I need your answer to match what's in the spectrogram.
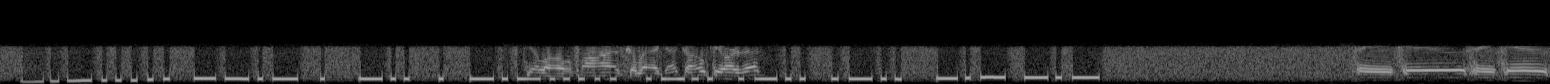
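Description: A steady Morse code tone keys on and off in quick dots and dashes over a band-limited radio channel with background hiss, while warbling, garbled transmissions overlap at times.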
